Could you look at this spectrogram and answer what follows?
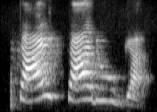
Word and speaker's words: tartaruga: Reparem que na primeira sílaba a gente tem tar. Na segunda sílaba pode até parecer que a gente tem tar de novo, mas não. A primeira é tar e a segunda tá, porque o R que tá ali vem depois, ele junta com o R.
